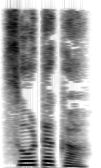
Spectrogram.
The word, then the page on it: ಸೊಟಕ: Kannada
